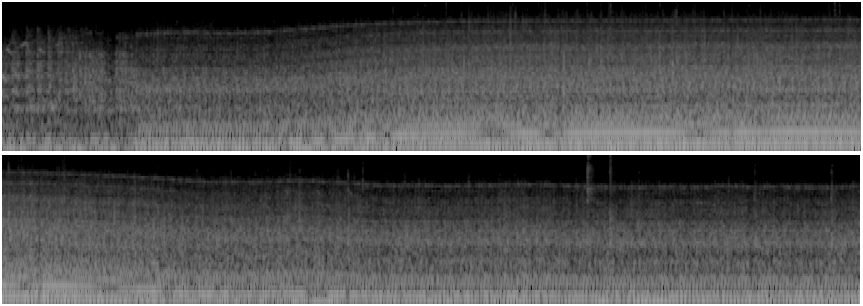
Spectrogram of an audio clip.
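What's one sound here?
A truck engine revs up, drones steadily and then eases off.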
